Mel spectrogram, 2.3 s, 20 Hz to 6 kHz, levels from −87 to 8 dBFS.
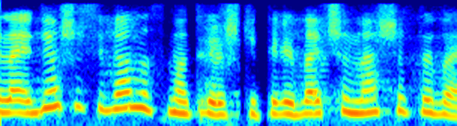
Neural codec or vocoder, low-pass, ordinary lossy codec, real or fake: codec, 16 kHz, 1 kbps, FreqCodec, larger model; 5.4 kHz; AAC, 32 kbps; fake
